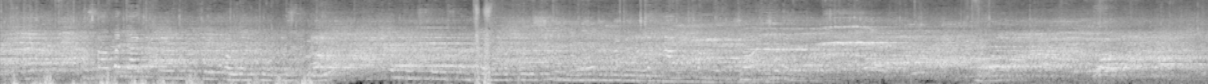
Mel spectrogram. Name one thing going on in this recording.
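A young woman speaks into a microphone over loudspeakers.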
